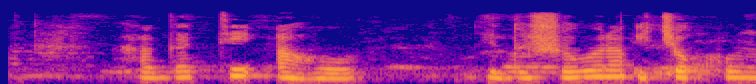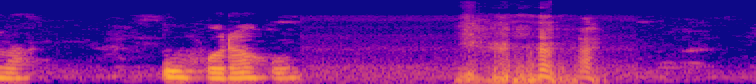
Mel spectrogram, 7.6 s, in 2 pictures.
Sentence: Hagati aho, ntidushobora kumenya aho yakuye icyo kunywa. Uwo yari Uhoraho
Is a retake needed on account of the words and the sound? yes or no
yes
